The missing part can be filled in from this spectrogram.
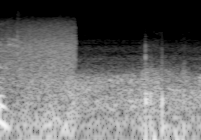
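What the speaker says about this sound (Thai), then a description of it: "ตอนนี้เราอยู่ตรงน้ำตกเจ็ดคดกลางนะ" A waterfall on a forest hiking trail in Thailand, heard as a steady, loud broadband rush of falling water that fills the clip, with a brief change partway through and no talk.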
